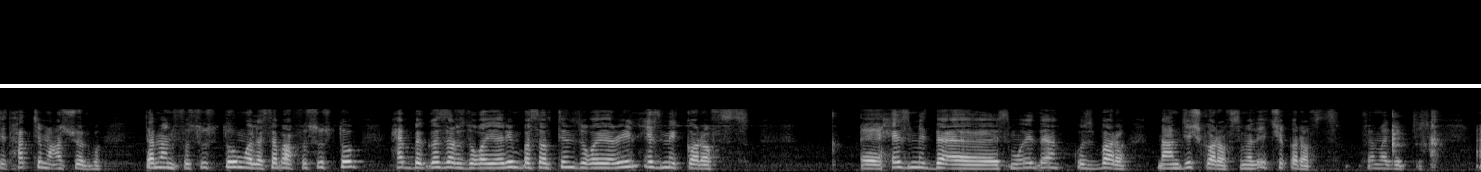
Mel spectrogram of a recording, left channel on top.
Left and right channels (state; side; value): silent; left; digital silence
